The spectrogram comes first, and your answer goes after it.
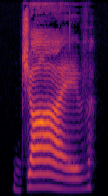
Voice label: "jive", English

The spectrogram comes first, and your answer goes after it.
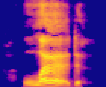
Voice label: "led", English

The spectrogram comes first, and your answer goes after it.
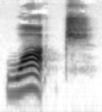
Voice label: "watch", English

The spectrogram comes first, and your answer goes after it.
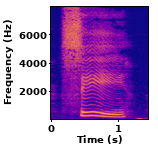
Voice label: "see", English

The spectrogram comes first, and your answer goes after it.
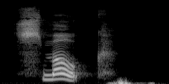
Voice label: "smoke", English

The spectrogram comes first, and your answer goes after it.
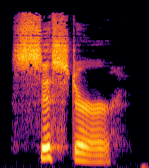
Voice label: "sister", English

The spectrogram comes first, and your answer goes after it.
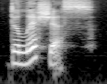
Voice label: "delicious", English

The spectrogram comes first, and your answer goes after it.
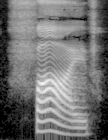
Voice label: "five", English

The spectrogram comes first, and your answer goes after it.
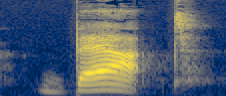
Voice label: "bat", English

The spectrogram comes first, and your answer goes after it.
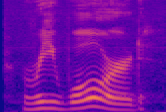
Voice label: "reward", English

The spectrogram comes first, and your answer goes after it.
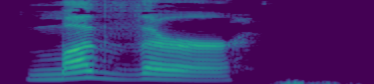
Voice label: "mother", English

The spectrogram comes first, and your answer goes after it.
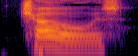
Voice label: "chose", English

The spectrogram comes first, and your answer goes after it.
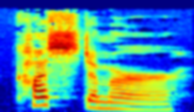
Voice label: "customer", English

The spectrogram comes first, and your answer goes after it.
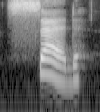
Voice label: "said", English

